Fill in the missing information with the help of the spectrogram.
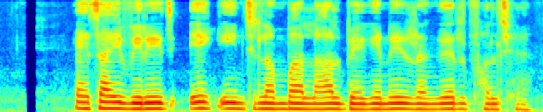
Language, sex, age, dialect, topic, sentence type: Magahi, male, 18-24, Northeastern/Surjapuri, agriculture, statement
